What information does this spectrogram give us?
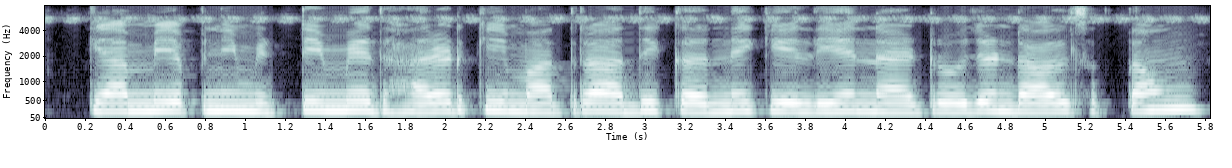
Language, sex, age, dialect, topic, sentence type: Hindi, female, 18-24, Awadhi Bundeli, agriculture, question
